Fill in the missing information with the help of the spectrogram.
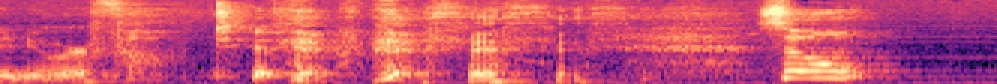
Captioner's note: laughing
